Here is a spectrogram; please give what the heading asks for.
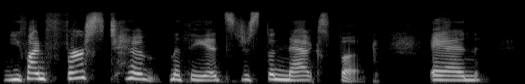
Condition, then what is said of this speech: Stuttering. Like i'm a- able to speak yet saying my saying my name is still hard but it's not going to stop me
